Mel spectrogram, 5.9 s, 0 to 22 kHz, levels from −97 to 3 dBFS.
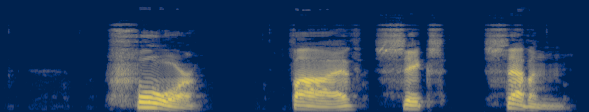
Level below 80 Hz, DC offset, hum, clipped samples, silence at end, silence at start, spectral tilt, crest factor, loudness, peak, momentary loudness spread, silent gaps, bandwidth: -72 dBFS; under 0.1%; none; under 0.1%; 0.35 s; 1.15 s; -5.5 dB/octave; 16 dB; -16 LUFS; -2 dBFS; 19 LU; 2.19-2.52 s, 4.54-4.83 s; 9.2 kHz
